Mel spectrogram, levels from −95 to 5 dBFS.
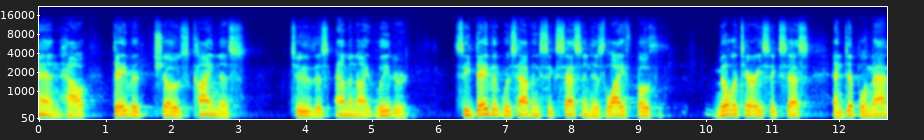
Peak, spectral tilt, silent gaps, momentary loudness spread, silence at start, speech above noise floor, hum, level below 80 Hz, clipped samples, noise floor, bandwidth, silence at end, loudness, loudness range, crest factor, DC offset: -4 dBFS; -6.5 dB/octave; none; 9 LU; 0 s; 48 dB; none; -74 dBFS; under 0.1%; -69 dBFS; 13 kHz; 0 s; -22 LUFS; 4 LU; 18 dB; under 0.1%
